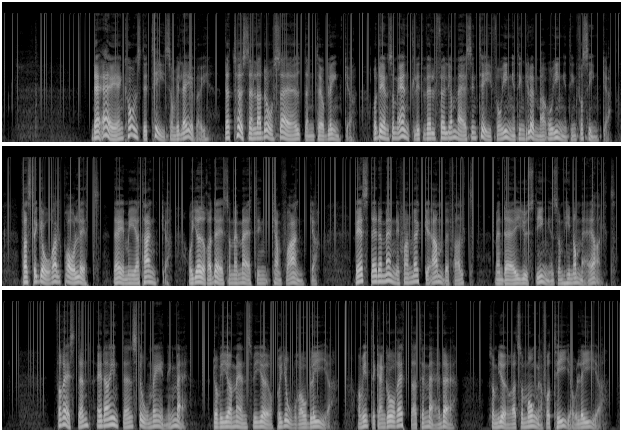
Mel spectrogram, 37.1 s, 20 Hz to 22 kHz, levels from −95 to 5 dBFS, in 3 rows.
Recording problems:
crackle, like an old record; noticeable; 20 dB below the speech

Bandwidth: 15.5 kHz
